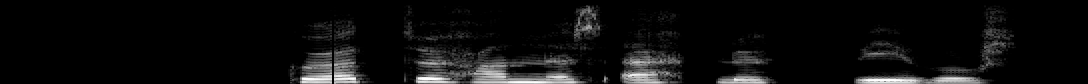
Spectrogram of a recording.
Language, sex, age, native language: Icelandic, female, 10, Icelandic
